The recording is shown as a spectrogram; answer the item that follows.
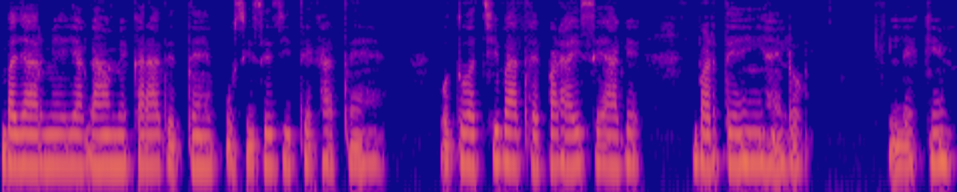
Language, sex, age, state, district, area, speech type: Hindi, female, 30-45, Uttar Pradesh, Ghazipur, rural, spontaneous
